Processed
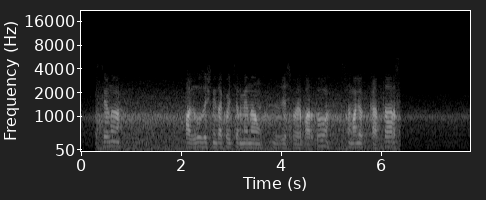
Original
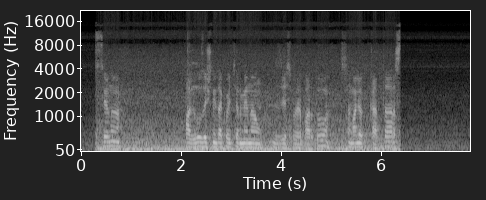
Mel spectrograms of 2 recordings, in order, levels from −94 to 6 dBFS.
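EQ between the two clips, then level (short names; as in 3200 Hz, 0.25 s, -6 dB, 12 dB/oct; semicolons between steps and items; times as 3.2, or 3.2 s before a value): band-pass 990 Hz, Q 9; air absorption 330 m; +1.5 dB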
